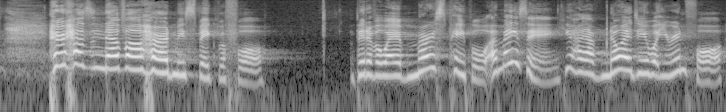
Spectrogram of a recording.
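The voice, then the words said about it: Australian accent. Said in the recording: “I'm not from here. I may have a bit of an accent. Who likes the Australian accent? ... I love your accent. ... We're from Sydney, Australia.”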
